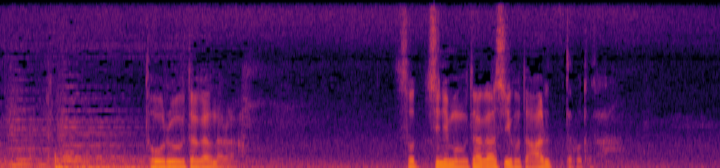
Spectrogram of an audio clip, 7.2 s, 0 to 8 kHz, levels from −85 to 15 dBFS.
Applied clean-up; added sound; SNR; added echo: none; none; none; none.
